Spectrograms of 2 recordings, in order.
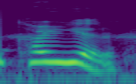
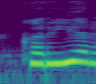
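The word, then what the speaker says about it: career: तो इट्स अ करियर. आपका करियर है ये, कैरियर नहीं है.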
